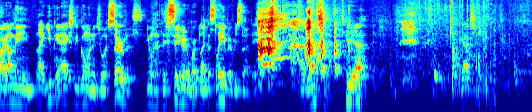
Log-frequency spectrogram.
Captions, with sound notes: I mean like you can actually go and enjoy service. You don't have to just sit here and work like a slave every Sunday. (woman laughing) I got you. Yeah. I got you.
